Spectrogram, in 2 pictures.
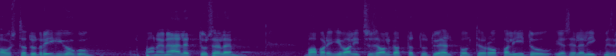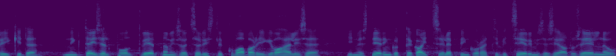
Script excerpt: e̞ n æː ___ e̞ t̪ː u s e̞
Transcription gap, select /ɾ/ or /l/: l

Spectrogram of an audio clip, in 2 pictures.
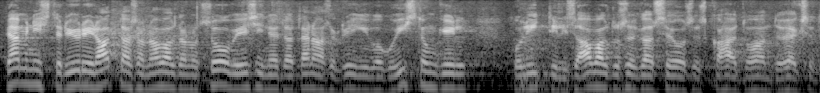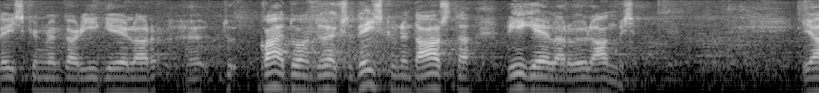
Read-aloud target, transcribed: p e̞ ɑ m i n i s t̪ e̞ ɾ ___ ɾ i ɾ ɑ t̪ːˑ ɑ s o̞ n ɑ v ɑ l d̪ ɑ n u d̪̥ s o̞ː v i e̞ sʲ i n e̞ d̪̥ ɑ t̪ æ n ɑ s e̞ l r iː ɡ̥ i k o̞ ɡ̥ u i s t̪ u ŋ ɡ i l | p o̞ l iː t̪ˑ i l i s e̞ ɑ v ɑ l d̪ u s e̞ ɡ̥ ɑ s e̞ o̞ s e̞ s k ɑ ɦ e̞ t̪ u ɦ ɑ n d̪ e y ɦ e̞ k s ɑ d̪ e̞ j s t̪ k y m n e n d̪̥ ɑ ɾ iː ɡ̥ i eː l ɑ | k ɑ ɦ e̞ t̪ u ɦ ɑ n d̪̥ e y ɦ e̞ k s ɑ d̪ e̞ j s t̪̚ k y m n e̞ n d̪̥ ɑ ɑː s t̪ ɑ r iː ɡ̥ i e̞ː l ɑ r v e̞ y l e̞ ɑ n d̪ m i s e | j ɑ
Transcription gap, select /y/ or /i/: y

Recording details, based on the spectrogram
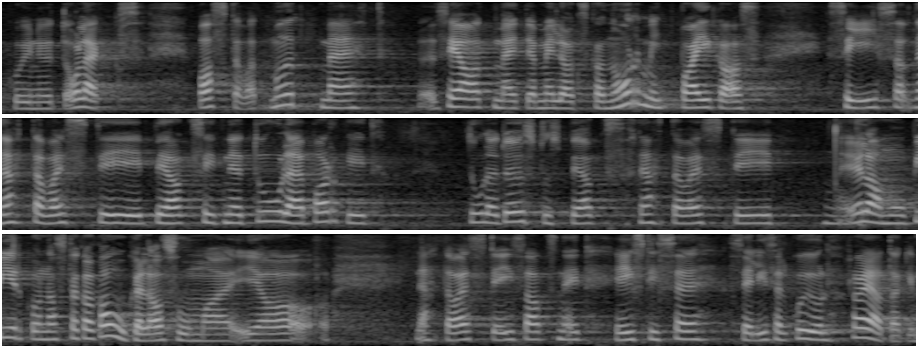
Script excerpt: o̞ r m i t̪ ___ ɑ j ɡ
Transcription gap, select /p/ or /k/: p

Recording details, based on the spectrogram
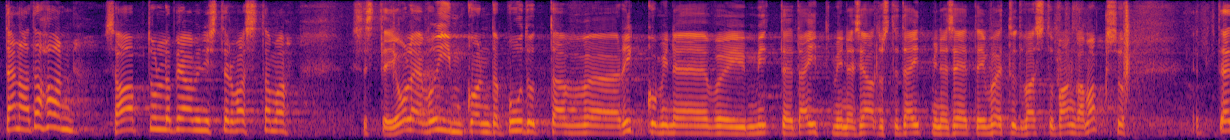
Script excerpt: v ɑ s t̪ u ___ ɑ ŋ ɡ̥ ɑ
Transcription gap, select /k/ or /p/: p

